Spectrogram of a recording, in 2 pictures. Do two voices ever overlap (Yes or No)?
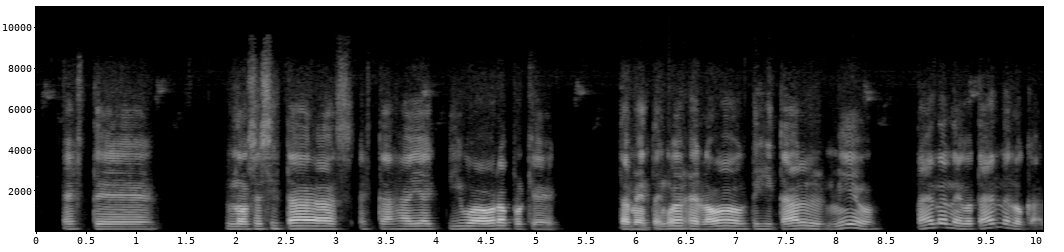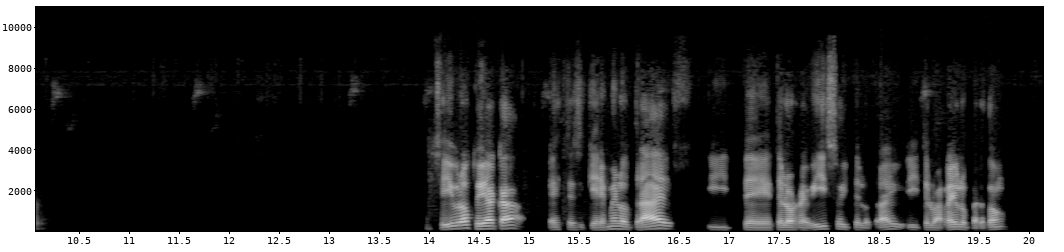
No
